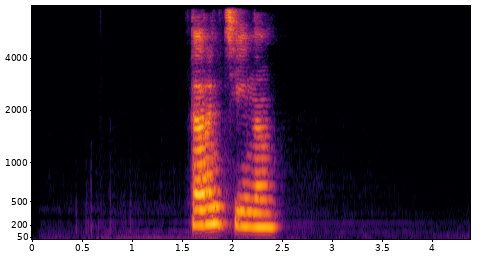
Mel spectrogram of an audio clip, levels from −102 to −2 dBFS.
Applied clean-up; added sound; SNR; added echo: neural mask model DeepFilterNet 3.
